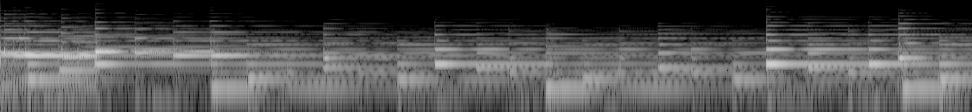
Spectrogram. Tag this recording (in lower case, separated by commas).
music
